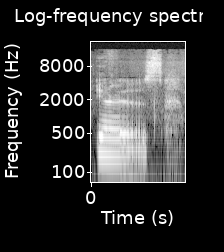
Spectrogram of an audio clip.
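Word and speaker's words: Uruz: ahead and talk about Urus. It's a very hard one to pronounce. It's kind of like saying rural, you know?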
